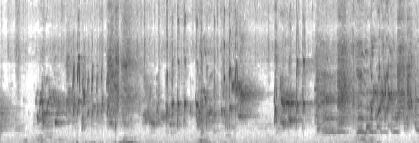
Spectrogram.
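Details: Pet parakeets feed on a winter morning and chatter steadily. Dense, buzzy warbling and quick chirps overlap in uneven bursts, broken by short gaps, with faint low knocks underneath.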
